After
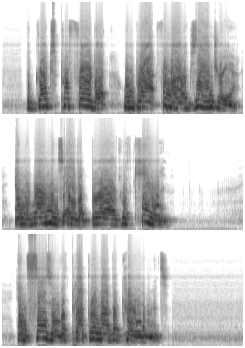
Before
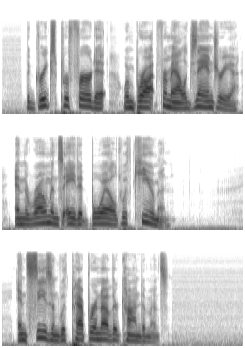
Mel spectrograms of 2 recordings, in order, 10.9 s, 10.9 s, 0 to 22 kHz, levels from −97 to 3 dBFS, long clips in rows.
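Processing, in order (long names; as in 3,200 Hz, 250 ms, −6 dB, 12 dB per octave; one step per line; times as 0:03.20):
hollow resonant body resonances 250/4,000 Hz, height 10 dB, ringing for 25 ms
pitch vibrato 4.2 Hz 56 cents
wave folding −21 dBFS
convolution reverb RT60 0.15 s, pre-delay 3 ms, DRR 9 dB
level −4 dB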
